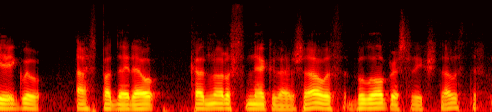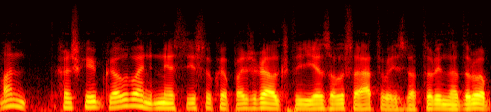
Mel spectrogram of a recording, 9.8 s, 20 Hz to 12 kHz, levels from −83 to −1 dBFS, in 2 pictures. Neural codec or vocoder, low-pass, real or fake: codec, 16 kHz in and 24 kHz out, 0.6 kbps, FocalCodec, streaming, 2048 codes; 10.8 kHz; fake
